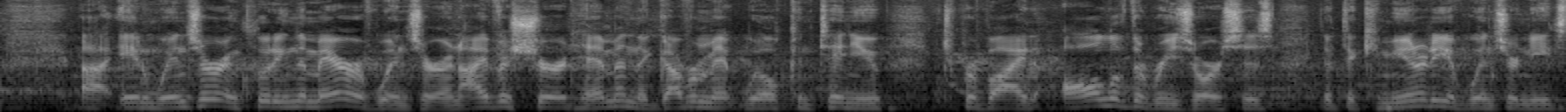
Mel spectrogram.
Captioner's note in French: voix de l'interprète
